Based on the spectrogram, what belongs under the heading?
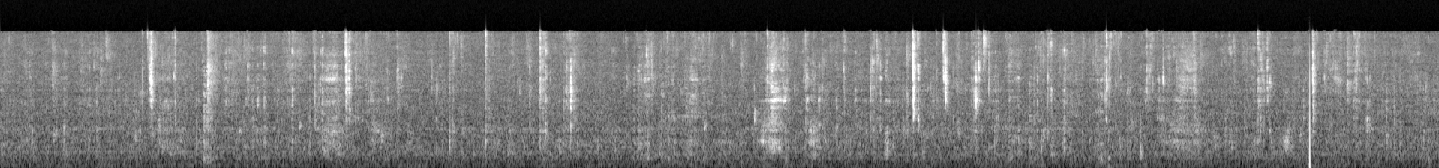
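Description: Faint close-up eating sounds: wet chewing, lip smacks and scattered mouth clicks as beef kaldereta and rice are eaten by hand, with one sharper click a little before the end.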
